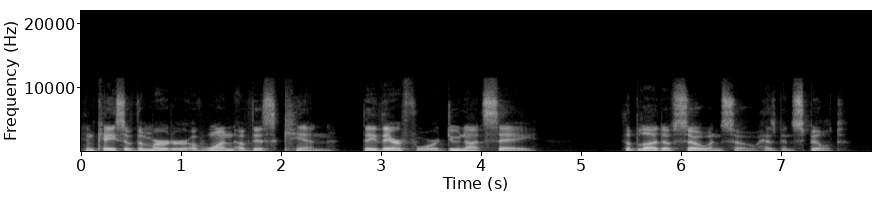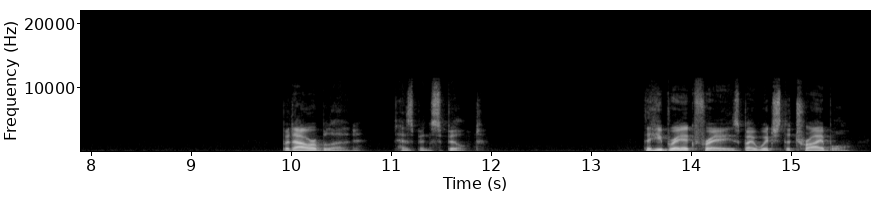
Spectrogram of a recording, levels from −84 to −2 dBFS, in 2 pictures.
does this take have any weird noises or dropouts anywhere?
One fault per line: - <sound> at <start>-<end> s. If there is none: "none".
none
